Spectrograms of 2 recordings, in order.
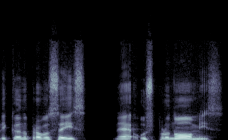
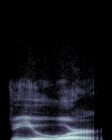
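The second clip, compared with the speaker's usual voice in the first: model phrase; 3 semitones lower, much slower than usual. Shown as a demonstration. Teacher models the question for students to repeat, clear and even. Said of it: "repete comigo".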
